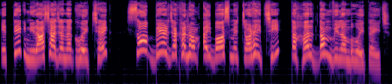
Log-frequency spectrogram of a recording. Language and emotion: Maithili, angry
